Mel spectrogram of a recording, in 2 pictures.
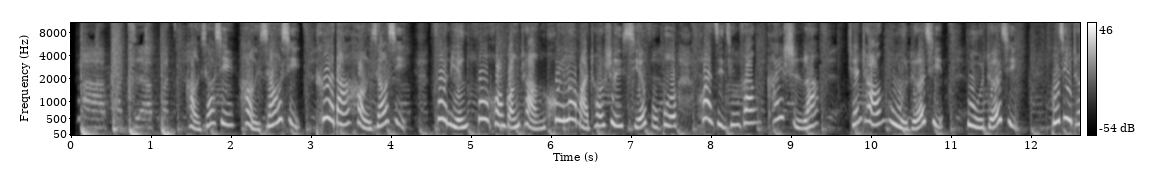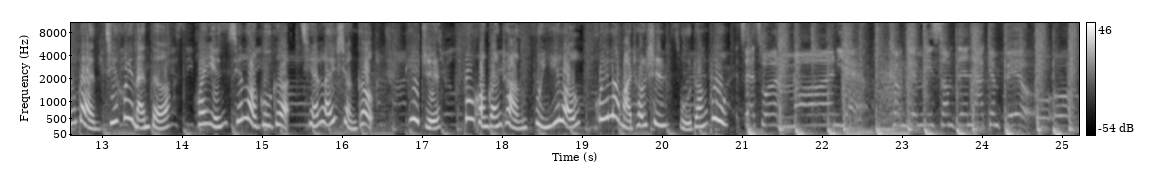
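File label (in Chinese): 女促销 超市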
